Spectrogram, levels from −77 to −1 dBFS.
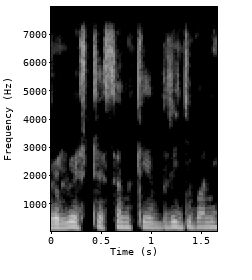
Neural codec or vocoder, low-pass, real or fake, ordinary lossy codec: none; 7.2 kHz; real; none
